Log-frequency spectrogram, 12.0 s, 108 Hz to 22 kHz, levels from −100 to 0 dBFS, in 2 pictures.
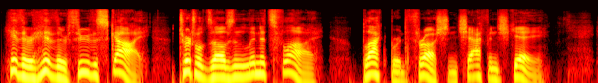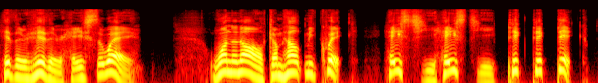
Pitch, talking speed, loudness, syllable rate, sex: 160 Hz, 160 wpm, -20 LUFS, 4.9 syllables/s, male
